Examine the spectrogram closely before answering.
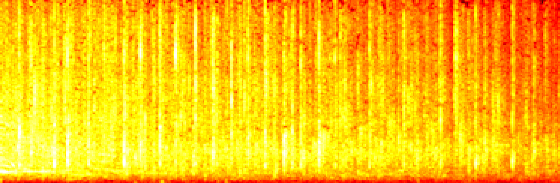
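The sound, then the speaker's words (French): Audience applause as an ovation for the teachers who coached a school prize, a dense, continuous patter of many hands clapping that holds steady for the whole stretch. “Donc, je vous propose de faire une ovation quand même à tous les professeurs qui ont coaché ce prix cette année. Bravo les profs!”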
